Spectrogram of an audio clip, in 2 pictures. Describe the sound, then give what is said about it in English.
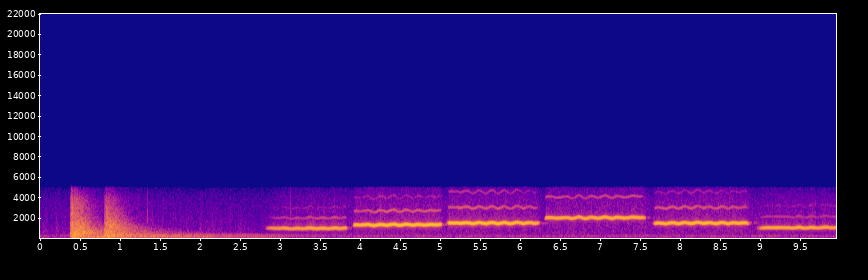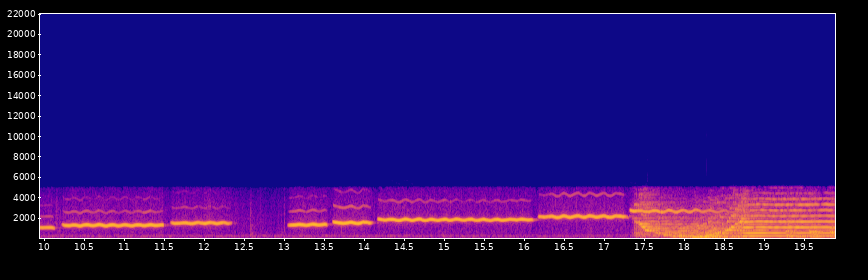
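The whistled theme melody of the radio show The Whistler, about fifteen clear held notes rising and falling in pitch. A sharp musical hit opens it, and a loud orchestral chord ends it. “Monday at 9 o'clock, the Whistler will bring you another strange tale.”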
